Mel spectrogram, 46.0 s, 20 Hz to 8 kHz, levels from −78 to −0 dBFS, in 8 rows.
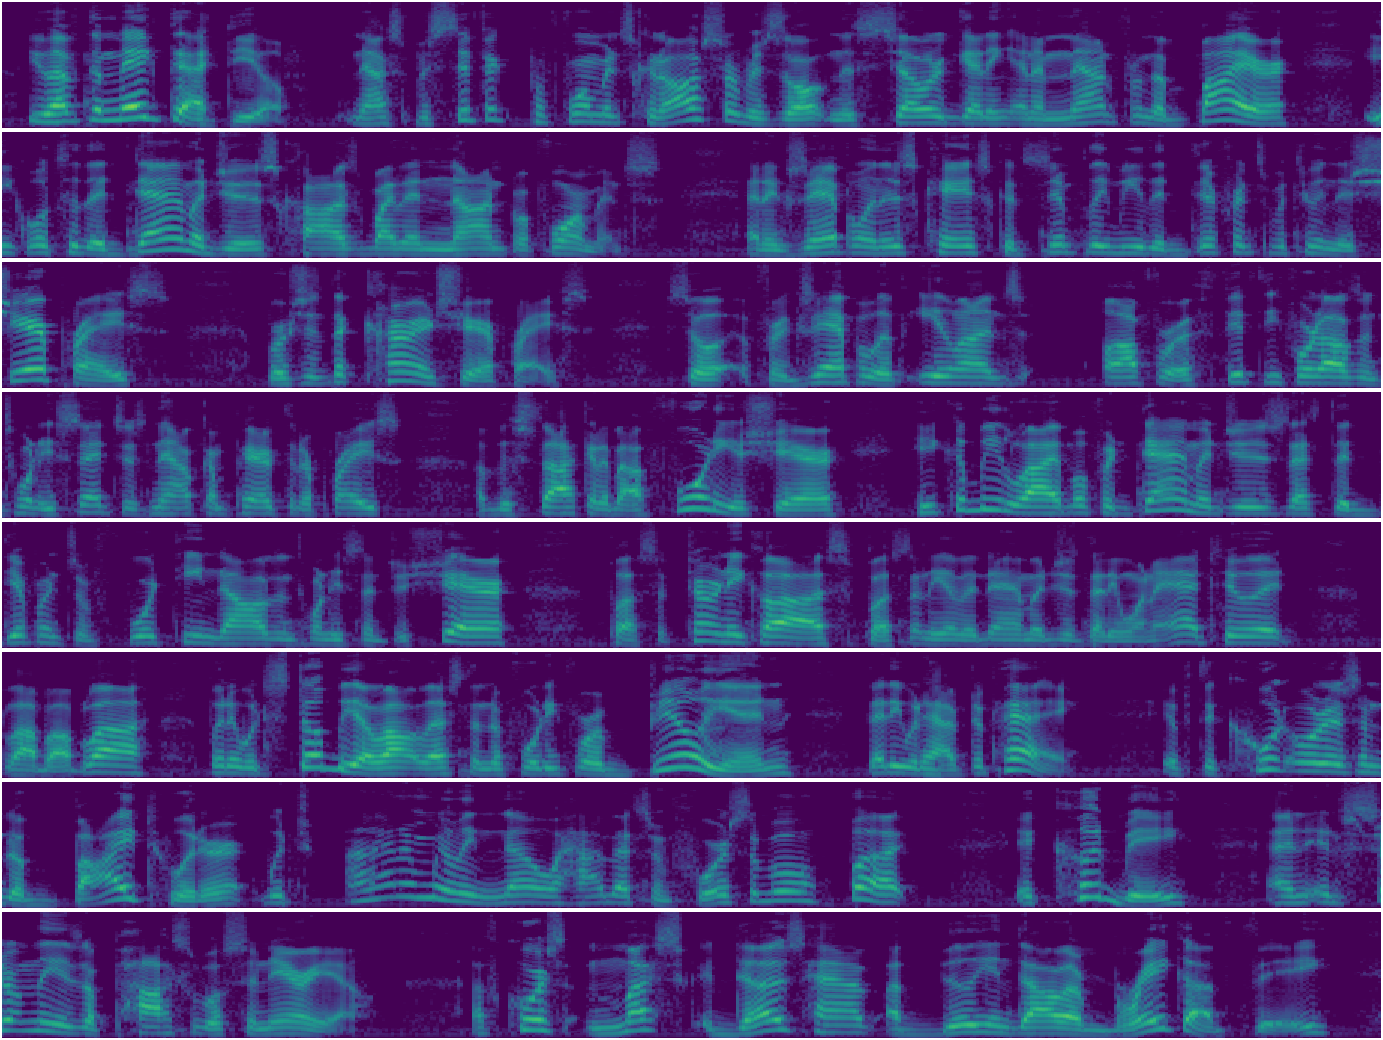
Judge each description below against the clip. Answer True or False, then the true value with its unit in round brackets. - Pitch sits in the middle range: True (155 Hz)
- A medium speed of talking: False (215 wpm)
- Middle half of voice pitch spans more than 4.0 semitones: True (4.7 semitones)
